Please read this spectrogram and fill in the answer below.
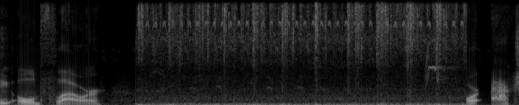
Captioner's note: rattling sound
